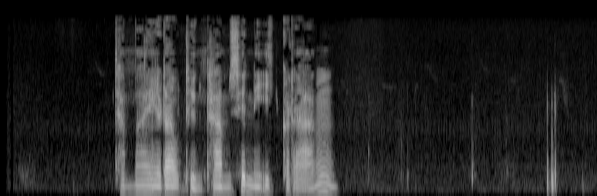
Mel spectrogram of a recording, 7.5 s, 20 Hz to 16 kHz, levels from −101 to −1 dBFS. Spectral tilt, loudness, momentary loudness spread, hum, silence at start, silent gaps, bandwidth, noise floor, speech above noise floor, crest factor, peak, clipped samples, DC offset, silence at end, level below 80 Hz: -3.5 dB/octave; -33 LUFS; 16 LU; none; 1.45 s; none; 11.5 kHz; -77 dBFS; 43 dB; 26 dB; -12 dBFS; under 0.1%; under 0.1%; 0.5 s; -78 dBFS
